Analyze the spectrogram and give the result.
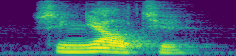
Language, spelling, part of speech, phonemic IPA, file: Dutch, signaaltje, noun, /sɪˈɲalcə/, Nl-signaaltje.ogg
- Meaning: diminutive of signaal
